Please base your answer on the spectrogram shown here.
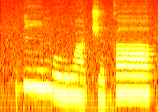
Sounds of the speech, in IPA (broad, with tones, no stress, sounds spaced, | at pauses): ɗ iː˦ m uː˨ w ã˨ t͡ʃ ɪ˨ k aː˦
